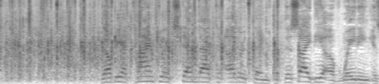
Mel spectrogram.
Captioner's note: applause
